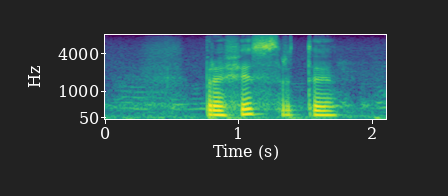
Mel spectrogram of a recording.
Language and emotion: Russian, neutral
